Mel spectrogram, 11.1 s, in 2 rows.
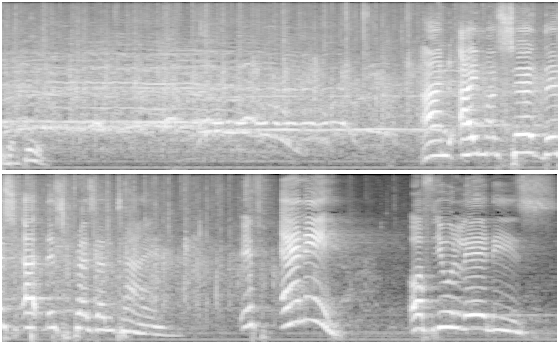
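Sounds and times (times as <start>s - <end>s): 
audience applause for band: 0.0s - 7.9s
speech: 0.2s - 0.6s, 4.2s - 7.3s, 7.9s - 9.0s, 9.6s - 11.0s.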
